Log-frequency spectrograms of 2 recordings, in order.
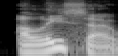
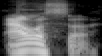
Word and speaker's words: Alisa: European releases Nikki uh you said Alisa which is how all of us would say it but that's not I that's how I said it it's Alysa that's how they say it in the game but anyway it is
